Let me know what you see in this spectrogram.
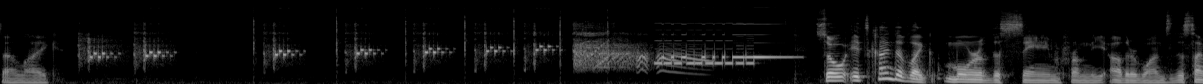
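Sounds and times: game sound effects with sliding tones: 0.8s - 1.8s, 2.6s - 8.0s.

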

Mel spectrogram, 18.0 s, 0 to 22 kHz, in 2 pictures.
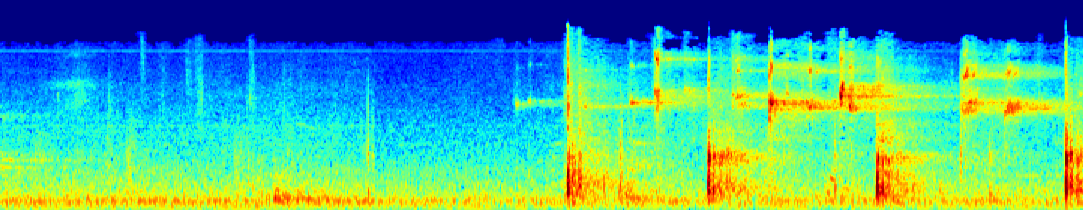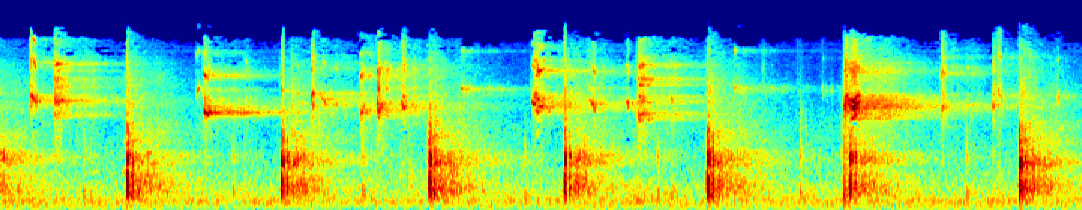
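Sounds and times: shoes squeaking on court: 4.3s - 18.0s
racket striking tennis ball: 4.7s - 5.3s, 5.9s - 6.2s, 7.3s - 7.7s, 8.8s - 10.6s, 11.3s - 11.7s, 12.4s - 13.0s, 13.6s - 17.9s
tennis ball bouncing: 4.7s - 18.0s.

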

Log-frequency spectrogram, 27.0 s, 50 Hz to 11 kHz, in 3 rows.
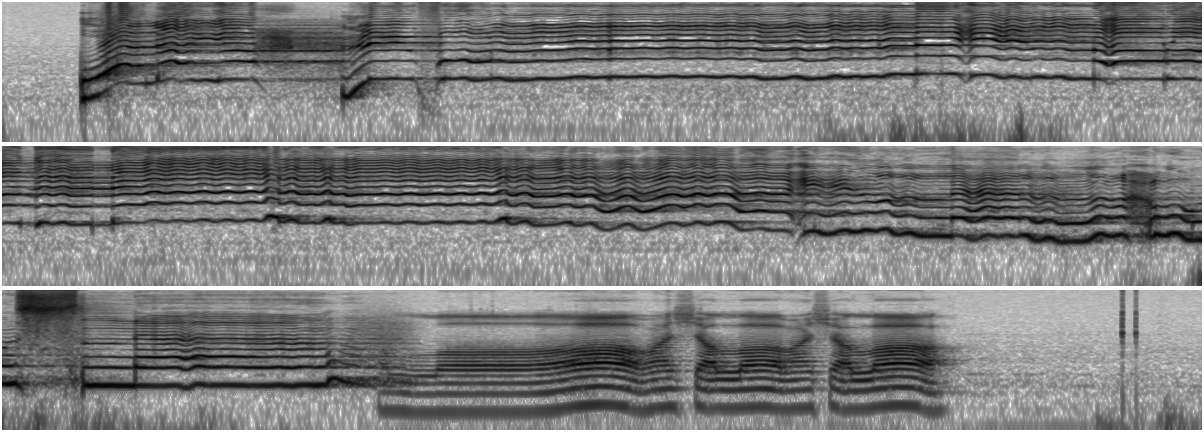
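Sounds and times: woman chanting into a microphone: 0.6s - 21.3s.

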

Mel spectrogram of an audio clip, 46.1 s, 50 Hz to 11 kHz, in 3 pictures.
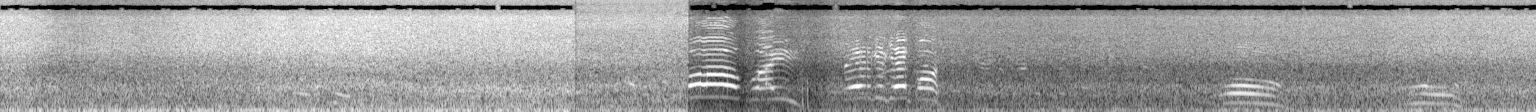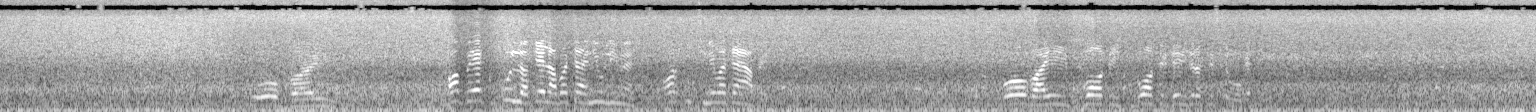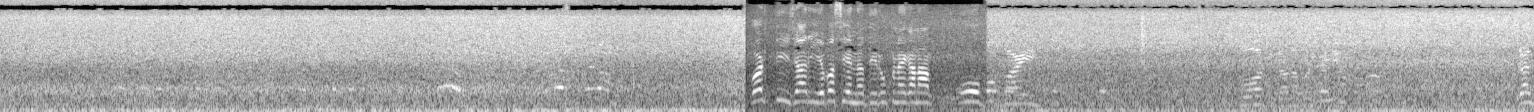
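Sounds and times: river water rushing: 0.0s - 46.0s.

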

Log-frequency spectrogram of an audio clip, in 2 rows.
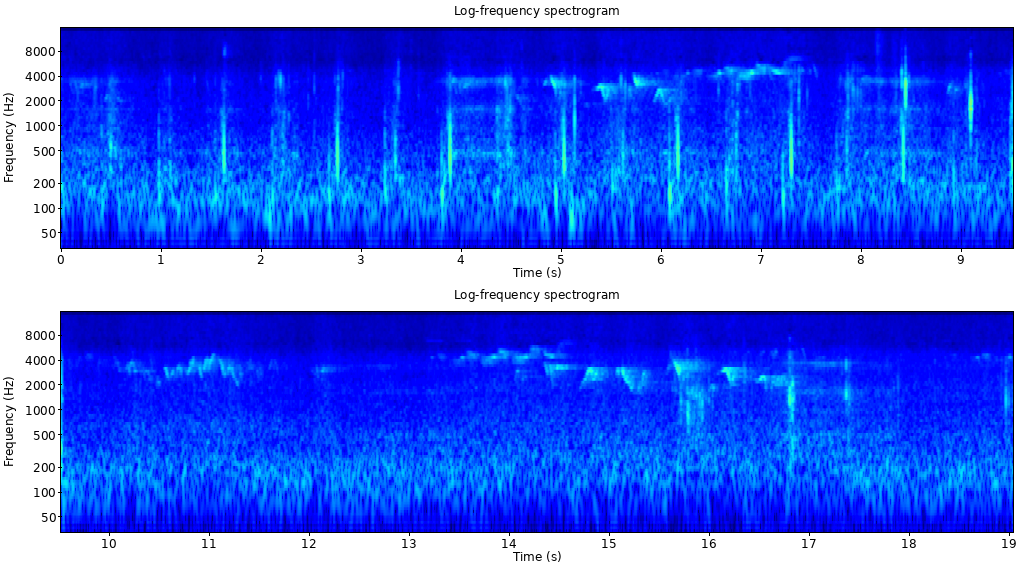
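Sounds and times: faint steady hiss: 0.0s - 19.0s
songbirds singing: 0.0s - 19.0s.

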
